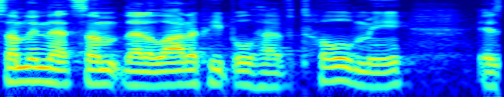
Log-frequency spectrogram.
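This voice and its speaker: A man with a Californian accent speaks in a relaxed, bright, sharp tone with monotone, flat intonation. The recording is very clean, with a silent background. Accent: Californian American English. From Los Angeles, US. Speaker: vlogger. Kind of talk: casual chat. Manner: relaxed, many fillers.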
